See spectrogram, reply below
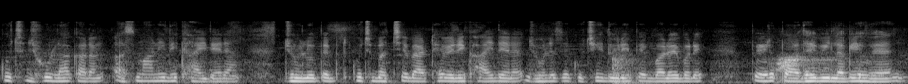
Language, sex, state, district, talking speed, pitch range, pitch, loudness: Hindi, male, Uttar Pradesh, Budaun, 200 wpm, 145-155 Hz, 150 Hz, -17 LUFS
